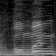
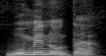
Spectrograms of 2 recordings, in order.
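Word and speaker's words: women: Pronunciation ध्यान रखना, वुमन एंड वुमेन अलग अलग प्रोनाउंसिएशन है। विमेन नहीं होता है, वुमेन नहीं होता है, वुमन, वुमन, वुमन एंड वुमेन, main आता है उसमें, ठीक है, वुमेन। ऑलराइट, कभी विमेन नहीं बोलना, वुमेन होता है, वुमेन।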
